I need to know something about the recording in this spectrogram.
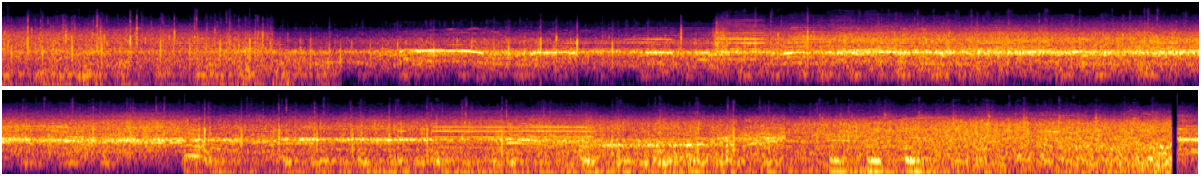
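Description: A huge stadium crowd cheers and roars loudly.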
